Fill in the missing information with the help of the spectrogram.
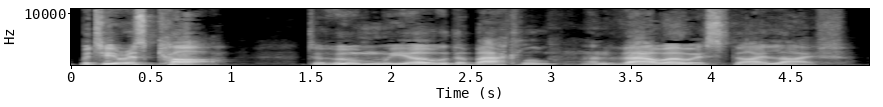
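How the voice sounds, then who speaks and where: A man's voice: medium pitch, expressive, measured pace, fairly bright tone. A man reading a storybook aloud, voicing a stern panther with a dry, cool manner.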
